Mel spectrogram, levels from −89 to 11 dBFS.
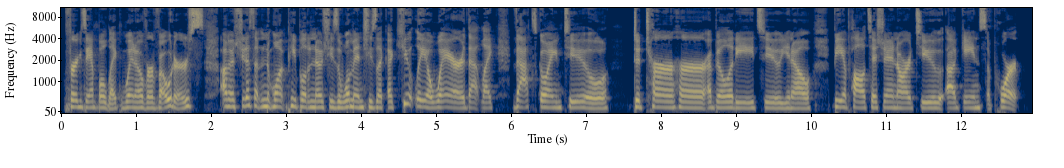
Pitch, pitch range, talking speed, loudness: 185 Hz, 170-195 Hz, 185 wpm, -19 LUFS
